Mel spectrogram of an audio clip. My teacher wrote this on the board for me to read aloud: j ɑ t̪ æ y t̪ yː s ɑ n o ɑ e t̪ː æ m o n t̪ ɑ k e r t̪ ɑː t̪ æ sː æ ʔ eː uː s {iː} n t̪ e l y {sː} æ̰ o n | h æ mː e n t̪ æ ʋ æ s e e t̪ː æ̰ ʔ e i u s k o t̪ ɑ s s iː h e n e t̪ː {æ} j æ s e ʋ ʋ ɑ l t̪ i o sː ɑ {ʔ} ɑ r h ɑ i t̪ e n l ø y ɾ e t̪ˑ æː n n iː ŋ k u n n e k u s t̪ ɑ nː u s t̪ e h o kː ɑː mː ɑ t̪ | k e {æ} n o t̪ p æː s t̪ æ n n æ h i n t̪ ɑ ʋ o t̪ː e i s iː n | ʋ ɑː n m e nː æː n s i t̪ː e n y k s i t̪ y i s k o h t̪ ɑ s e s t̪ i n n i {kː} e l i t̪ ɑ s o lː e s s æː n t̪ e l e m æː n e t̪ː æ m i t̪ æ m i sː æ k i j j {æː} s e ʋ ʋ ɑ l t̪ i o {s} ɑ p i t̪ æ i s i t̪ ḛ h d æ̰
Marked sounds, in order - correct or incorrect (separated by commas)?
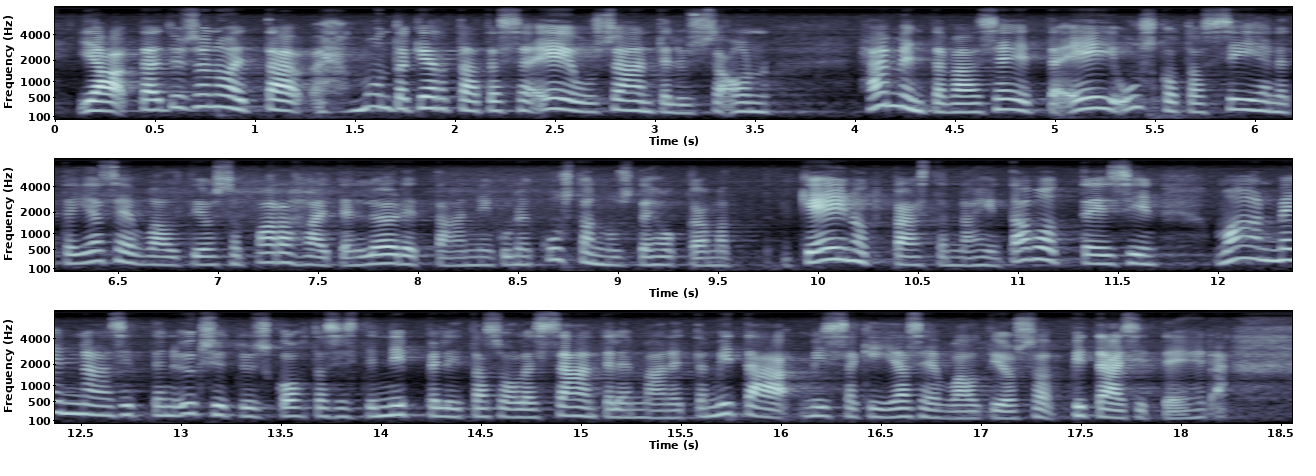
incorrect, correct, correct, incorrect, incorrect, incorrect, incorrect, incorrect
